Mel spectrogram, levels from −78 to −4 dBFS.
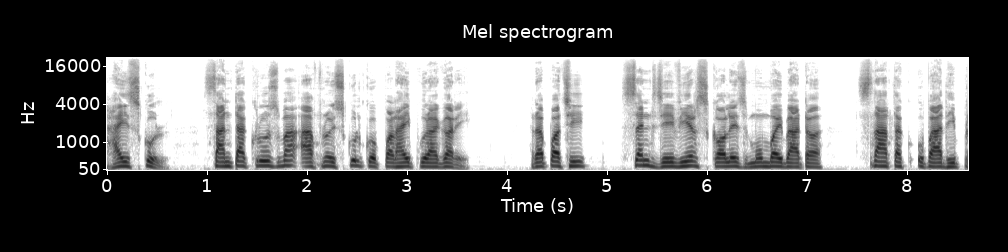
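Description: Nothing here goes wrong technically, so there's no fault to point to anywhere in this bit of speech.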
